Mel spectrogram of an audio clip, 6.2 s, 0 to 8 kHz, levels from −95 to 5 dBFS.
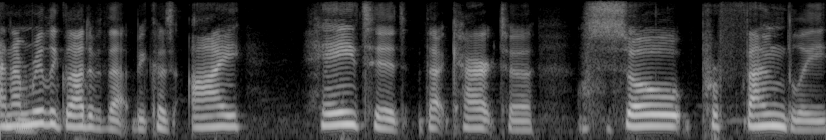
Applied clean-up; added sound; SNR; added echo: none; none; none; none.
